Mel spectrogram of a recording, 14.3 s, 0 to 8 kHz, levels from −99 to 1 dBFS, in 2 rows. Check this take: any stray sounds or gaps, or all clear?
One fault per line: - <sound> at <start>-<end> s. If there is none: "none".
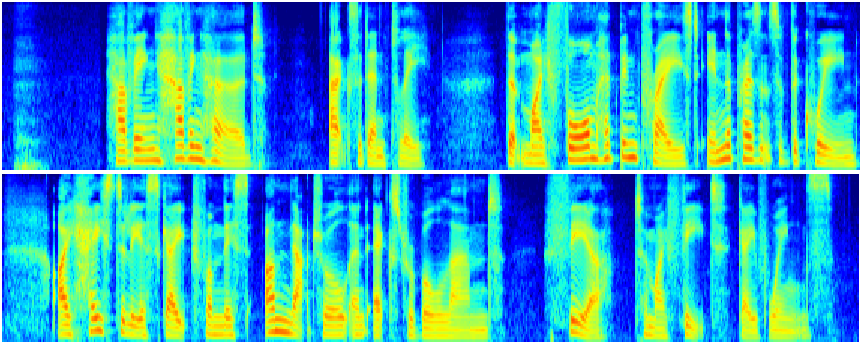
- breath at 0.1-0.4 s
